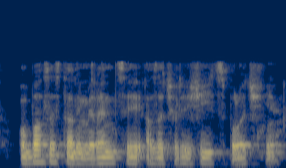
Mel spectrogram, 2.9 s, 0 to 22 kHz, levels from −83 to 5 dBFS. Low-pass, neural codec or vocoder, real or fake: 5.4 kHz; none; real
